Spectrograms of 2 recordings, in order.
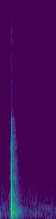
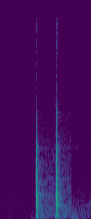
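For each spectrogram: First: resonant lung on chest percussion. Second: tympanic percussion note over the stomach.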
